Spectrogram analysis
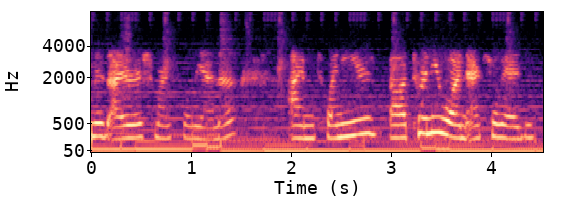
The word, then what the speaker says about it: Marcellana: So, Miss Irish Marcellana. Thank you. Thank you Did I for pronounce it having me.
